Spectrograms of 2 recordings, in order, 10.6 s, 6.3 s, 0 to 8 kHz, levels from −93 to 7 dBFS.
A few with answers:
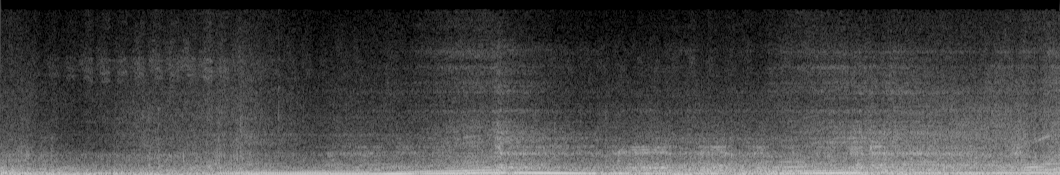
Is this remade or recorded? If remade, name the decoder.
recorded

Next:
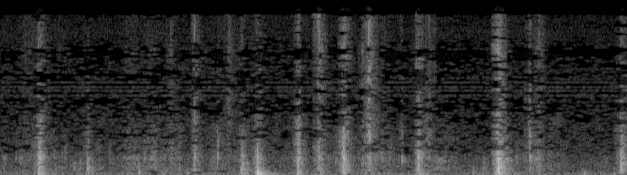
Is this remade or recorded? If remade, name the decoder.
recorded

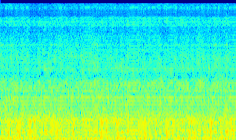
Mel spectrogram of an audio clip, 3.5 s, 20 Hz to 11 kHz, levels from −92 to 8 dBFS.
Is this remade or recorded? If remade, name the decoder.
remade, vocoder, WaveNeXt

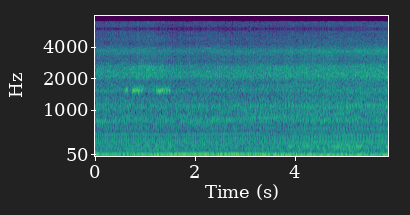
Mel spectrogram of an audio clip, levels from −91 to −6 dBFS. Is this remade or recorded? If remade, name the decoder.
recorded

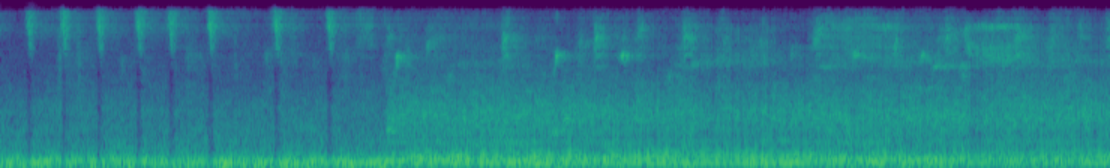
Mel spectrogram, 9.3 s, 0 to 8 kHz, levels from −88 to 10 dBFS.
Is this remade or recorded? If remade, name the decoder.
remade, vocoder, WaveNeXt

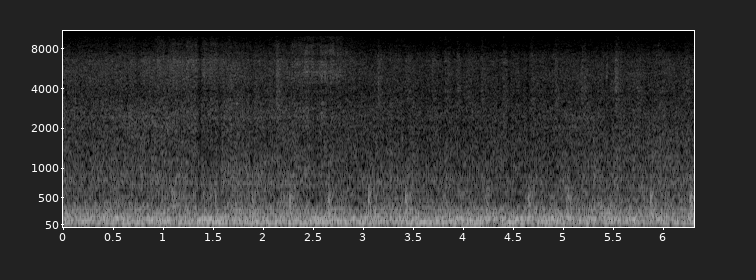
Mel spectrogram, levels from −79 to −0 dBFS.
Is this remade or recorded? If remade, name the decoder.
recorded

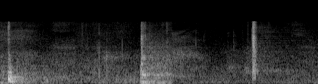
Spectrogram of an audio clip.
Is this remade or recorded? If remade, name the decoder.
recorded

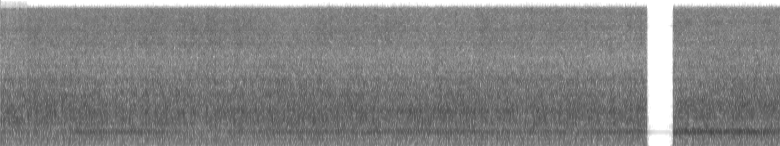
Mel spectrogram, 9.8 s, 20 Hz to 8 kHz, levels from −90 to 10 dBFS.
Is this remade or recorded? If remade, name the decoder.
remade, vocoder, WaveNeXt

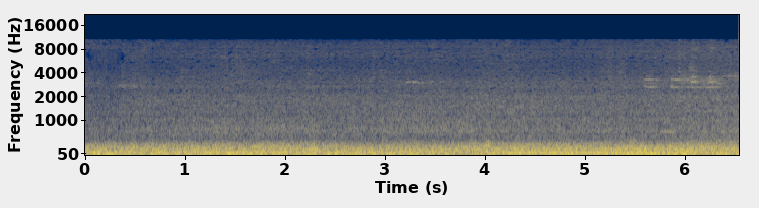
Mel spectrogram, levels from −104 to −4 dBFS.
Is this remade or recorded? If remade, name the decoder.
recorded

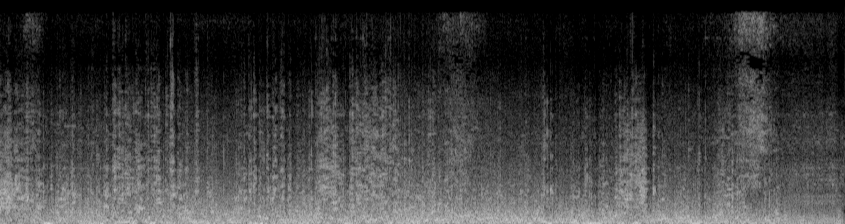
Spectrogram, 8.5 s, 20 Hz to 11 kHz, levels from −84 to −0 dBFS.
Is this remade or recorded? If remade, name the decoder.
recorded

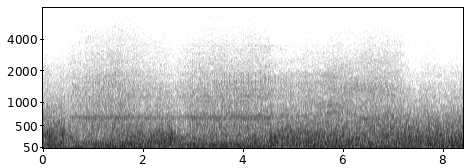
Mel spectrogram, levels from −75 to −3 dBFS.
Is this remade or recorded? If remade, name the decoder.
recorded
